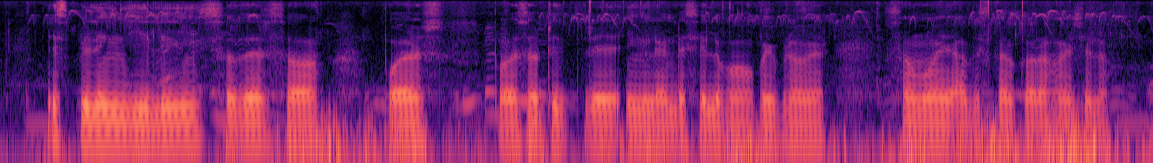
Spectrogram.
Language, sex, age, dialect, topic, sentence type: Bengali, male, 18-24, Jharkhandi, agriculture, statement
